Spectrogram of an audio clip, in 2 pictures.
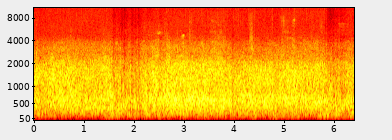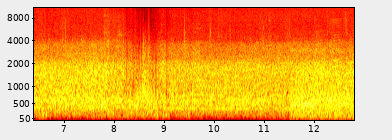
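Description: Steady rushing outdoor noise with no clear single source and no distinct events.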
